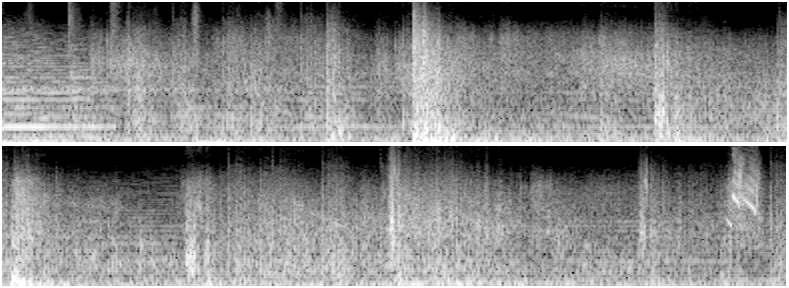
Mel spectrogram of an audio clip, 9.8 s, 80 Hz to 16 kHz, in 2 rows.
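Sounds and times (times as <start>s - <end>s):
rumbling crackling cannon barrage: 0.5s - 9.7s
cannon fire from English warships in a sea battle: 1.4s - 3.3s, 3.9s - 8.4s.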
